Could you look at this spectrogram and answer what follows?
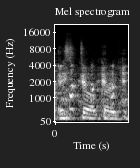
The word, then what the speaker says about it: Darkstalkers: sí, la L no se pronuncia, güey. – Stalkers.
